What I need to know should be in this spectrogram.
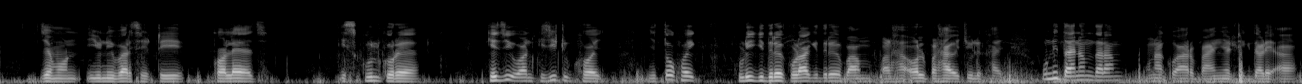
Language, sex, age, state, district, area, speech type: Santali, male, 18-30, West Bengal, Malda, rural, spontaneous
